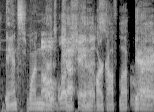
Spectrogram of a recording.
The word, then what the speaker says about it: Seamus: It's it's SEAMUS if I'm not wrong. Seamus. I know. It looks like it spells Seamus, but It's spelled like Sean.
